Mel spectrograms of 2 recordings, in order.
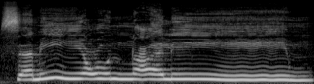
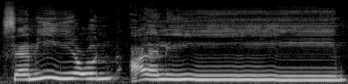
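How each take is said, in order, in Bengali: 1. শব্দ দুটো বিরতি ছাড়াই সহজভাবে জোড়া লাগে। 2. প্রথম শব্দটা হালকাভাবে শেষ হয় আর একটু থামে। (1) "উন্না উন্না ধরে ফেলেছি গুন্না ছাড়া" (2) "একটু হালকা চিকুন করে একটু পজ দেওয়া"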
